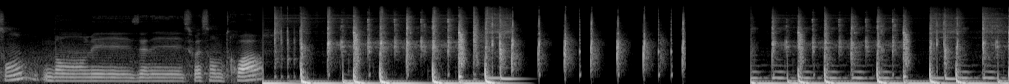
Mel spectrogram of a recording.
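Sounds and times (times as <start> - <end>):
background music: 2.6 - 5.3, 7.5 - 10.0
sharp hand claps: 3.6 - 6.9.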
